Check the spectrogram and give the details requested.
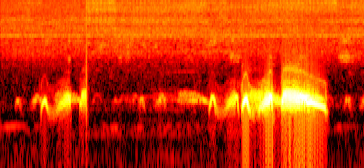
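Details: Spotted dove used to lure others of its kind: soft, hesitant low coos at first, then a stronger phrase of short notes ending in a long, sliding, falling coo, with no other sounds.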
